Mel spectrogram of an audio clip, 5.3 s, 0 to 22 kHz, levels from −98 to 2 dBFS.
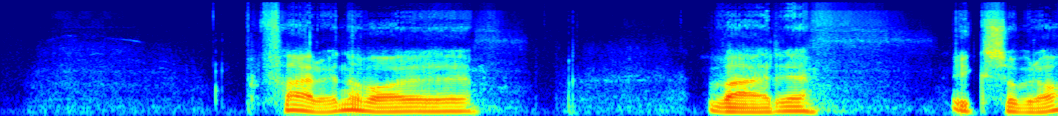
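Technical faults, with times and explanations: No faults found in the speech; the Opus voice compression holds full bandwidth in hybrid mode with only light coding damage, consistent with a rate around 20 kbps.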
